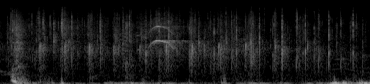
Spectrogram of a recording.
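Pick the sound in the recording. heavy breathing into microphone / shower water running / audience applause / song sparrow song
audience applause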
